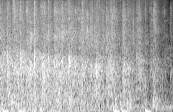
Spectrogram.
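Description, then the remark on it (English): An audience at a Criswell College chapel applauds a speaker for sharing, a dense wash of many hands clapping at once, fairly loud and sustained throughout without any voices breaking through. “Let's clap our hands for him for sharing.”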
